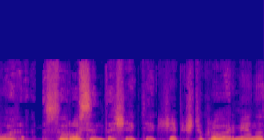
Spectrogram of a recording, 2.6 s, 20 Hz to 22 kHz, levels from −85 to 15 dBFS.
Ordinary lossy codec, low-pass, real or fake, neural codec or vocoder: AAC, 32 kbps; 19.8 kHz; real; none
